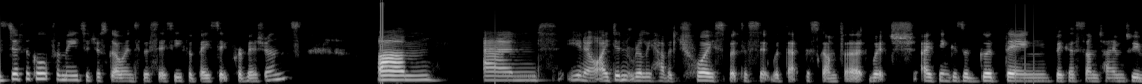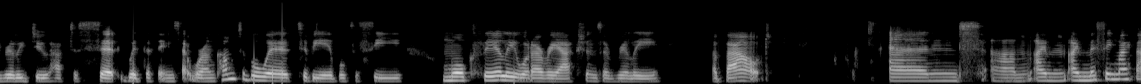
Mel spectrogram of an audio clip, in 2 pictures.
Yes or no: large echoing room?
no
